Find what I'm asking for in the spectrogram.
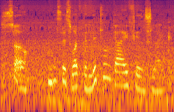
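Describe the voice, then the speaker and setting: A woman's voice: animated, takes it slowly. A woman playing a blunt, scornful tour guest in a video game, speaking in a sardonic, dismissive way. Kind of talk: scripted video game dialogue. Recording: clear ambient rumble behind.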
